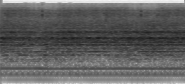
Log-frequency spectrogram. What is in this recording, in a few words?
Plasma Cutter Loop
